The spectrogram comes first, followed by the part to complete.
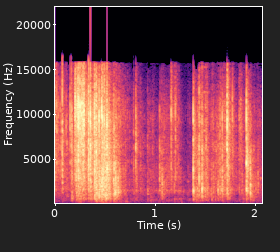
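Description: A clear plastic stamp sheet being handled and a clear stamp peeled off it, making a crinkling plastic crackle that lasts about half a second near the start. A few light clicks follow.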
